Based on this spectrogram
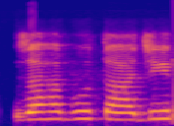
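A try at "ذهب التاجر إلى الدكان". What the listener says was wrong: ذهبوا نہیں پڑھنا, ذهبوا نہیں, دیکھو ذهبوا نہیں ہے ادھر.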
